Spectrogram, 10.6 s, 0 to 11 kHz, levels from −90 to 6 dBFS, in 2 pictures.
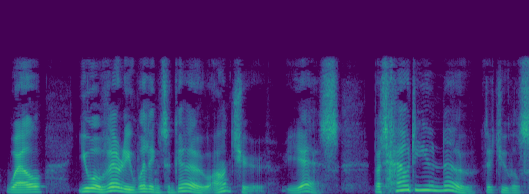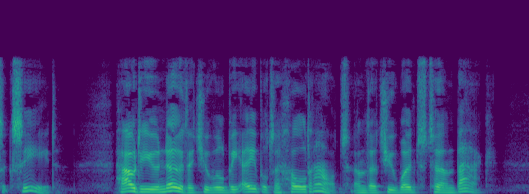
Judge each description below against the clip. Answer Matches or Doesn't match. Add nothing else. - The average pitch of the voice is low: Doesn't match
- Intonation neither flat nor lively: Doesn't match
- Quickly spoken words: Matches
